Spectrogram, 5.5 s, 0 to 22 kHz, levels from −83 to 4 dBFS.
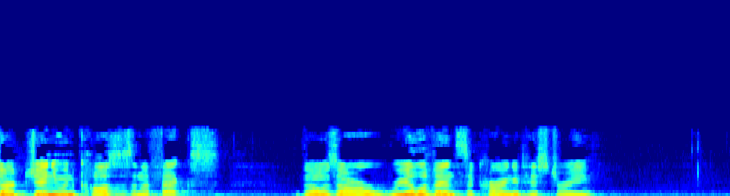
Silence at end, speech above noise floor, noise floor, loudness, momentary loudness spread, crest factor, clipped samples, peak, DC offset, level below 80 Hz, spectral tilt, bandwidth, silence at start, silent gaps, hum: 1 s; 33 dB; -61 dBFS; -29 LUFS; 15 LU; 16 dB; under 0.1%; -12 dBFS; under 0.1%; -66 dBFS; -5 dB/octave; 8 kHz; 0 s; none; none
